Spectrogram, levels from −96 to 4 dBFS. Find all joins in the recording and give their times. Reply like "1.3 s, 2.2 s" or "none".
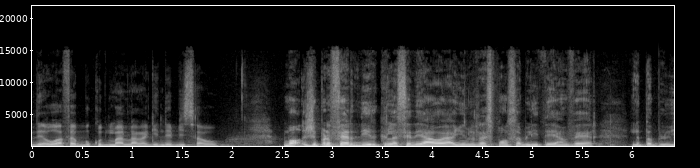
none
